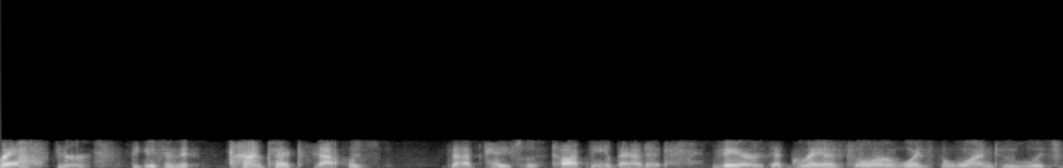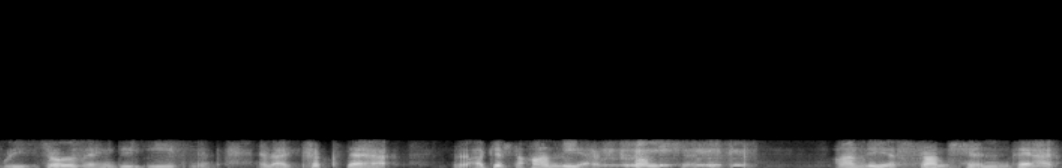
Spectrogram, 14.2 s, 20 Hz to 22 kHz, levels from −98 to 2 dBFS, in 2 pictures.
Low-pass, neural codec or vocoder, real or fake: 3.6 kHz; codec, 16 kHz in and 24 kHz out, 0.6 kbps, FireRedTTS-2 codec; fake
